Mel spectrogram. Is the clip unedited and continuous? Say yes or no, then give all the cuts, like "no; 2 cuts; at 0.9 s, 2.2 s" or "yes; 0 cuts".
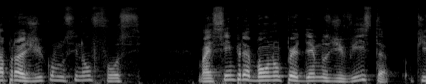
yes; 0 cuts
